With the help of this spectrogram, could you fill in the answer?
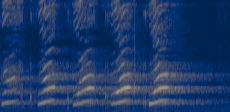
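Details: Guinea pig giving its cuy call, the sound used to communicate with each other and the origin of its South American name; about five whistled calls, each sweeping upward, arrive in quick succession with short gaps between them.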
